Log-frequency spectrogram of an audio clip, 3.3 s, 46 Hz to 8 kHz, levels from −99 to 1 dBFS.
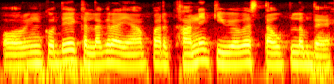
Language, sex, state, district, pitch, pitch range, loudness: Hindi, male, Rajasthan, Bikaner, 155 Hz, 150-165 Hz, -15 LUFS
